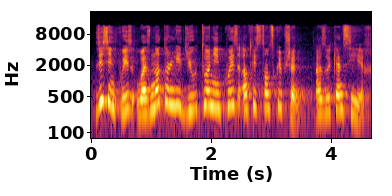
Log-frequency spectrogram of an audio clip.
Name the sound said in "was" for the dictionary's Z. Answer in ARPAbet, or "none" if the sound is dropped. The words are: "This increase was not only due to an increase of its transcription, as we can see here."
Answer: Z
